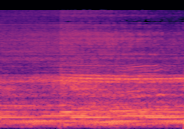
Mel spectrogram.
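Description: Experimental electronic music: several held, steady tones layered over an even hiss.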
